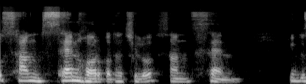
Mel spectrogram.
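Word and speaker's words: 千: 1000 কে জাপানি ভাষায় বলে সেন তাই না? এটাকে ইচিন বা বলে না যদি শুধুমাত্র সেন থাকে। হ্যা শুধুমাত্র সেন থাকলে সেন বলতে হবে। তো সেন কথাটা আমরা শুধুমাত্র সেন বলব। এইযে এটা দেখেন এক থাকলে শুধু সেন বলতে হয়। ইচিসেন কথাটা বলা হয় না বা ইসান কথাটা বলা হয় না এখানে এখানে আর কি তো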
